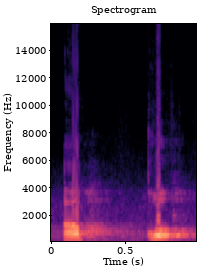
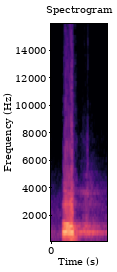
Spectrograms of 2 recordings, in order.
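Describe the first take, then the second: First: The final q ends with a short bouncing echo. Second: The final q stops flat with no echo. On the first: "شما میخوانین اقو اقو" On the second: "اق اگر میگفتین به جای خود میمان"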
